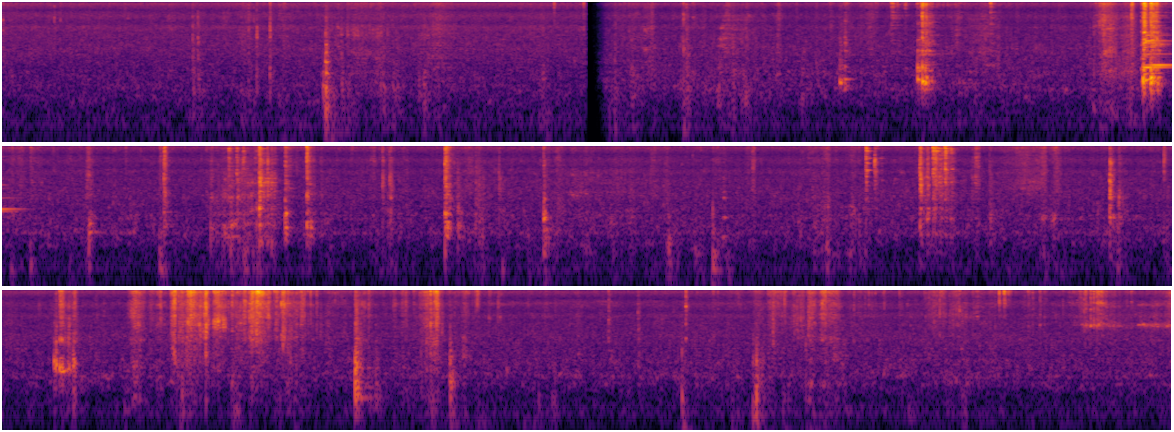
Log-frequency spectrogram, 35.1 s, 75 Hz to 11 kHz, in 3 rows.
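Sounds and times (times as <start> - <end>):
dishes and utensils clinking: 8.4 - 9.5, 11.4 - 12.0.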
